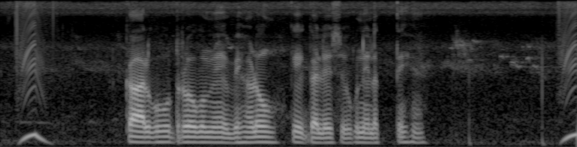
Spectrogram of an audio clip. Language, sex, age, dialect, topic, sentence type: Hindi, male, 18-24, Kanauji Braj Bhasha, agriculture, statement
